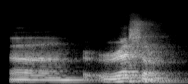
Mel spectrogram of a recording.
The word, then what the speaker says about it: wrestle: Wrestle or wrestling, W-R-E-S-T-L, where the T is silent, and of course the W at the beginning.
